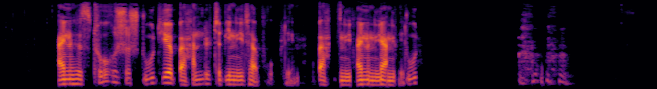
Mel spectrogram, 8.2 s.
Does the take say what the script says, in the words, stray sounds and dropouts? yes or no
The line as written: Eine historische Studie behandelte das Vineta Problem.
no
